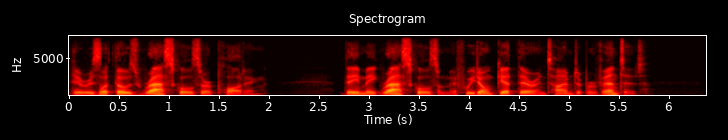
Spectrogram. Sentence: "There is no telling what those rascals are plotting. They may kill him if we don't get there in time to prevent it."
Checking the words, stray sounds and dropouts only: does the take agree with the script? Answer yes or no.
no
